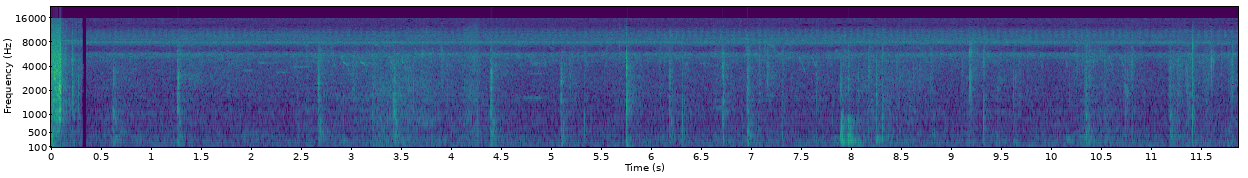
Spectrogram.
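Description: Irregular light taps and clicks, a few each second, with a duller knock about eight seconds in, over a faint steady high whine.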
